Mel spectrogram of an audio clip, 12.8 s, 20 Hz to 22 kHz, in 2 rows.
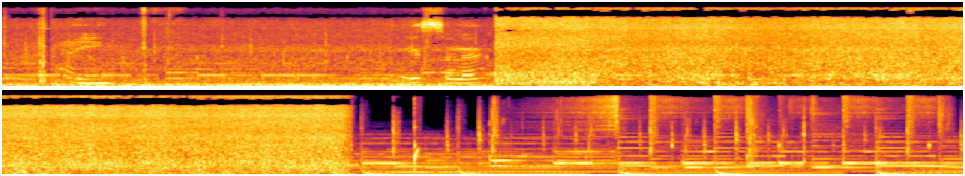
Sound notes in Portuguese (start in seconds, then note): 3.3 água corrente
